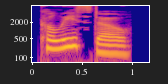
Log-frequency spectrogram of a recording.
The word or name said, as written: calisto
